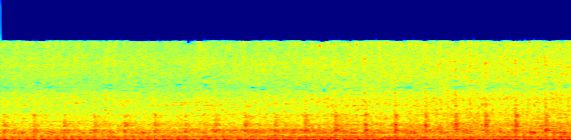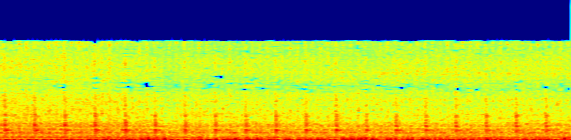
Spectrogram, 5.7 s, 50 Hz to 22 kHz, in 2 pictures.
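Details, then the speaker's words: 2007 Toyota Hilux 3.0 diesel at idle: a steady knock about three per second hammers over the diesel clatter; first judged a connecting-rod knock, but teardown found the number four piston melted, with a burnt head. "lá o quarto pistão ó derreteu mesmo batida era pistão hein aqui suspeitado não barulho é muito parecido"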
